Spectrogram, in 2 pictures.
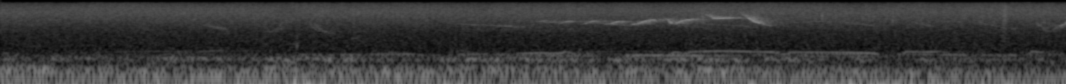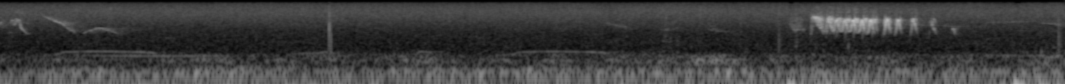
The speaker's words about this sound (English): Three birds still interacting.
